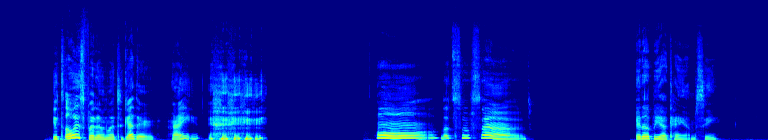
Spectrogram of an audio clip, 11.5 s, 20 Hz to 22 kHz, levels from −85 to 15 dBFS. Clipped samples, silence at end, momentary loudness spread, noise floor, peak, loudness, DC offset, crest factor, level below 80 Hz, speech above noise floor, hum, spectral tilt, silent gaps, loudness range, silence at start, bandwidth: under 0.1%; 0.8 s; 17 LU; -68 dBFS; -14 dBFS; -30 LUFS; under 0.1%; 18 dB; -68 dBFS; 38 dB; none; -4 dB/octave; 4.00-5.44 s, 8.00-9.45 s; 6 LU; 0.8 s; 18 kHz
